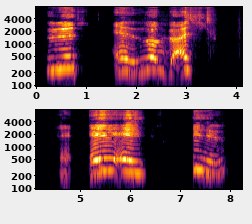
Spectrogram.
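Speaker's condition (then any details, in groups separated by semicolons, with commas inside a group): Cerebral palsy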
